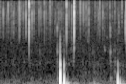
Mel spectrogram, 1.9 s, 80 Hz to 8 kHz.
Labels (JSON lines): {"label": "biophony, double pulse", "recorder": "SoundTrap 300"}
